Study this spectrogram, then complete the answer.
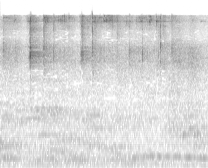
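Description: A small metal clipper clicks softly.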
